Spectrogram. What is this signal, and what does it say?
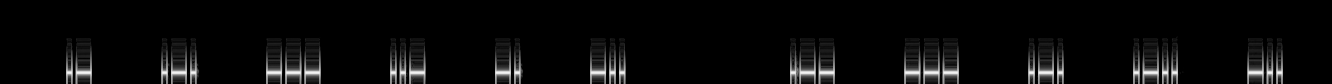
Morse code, heard as a keyed tone, about 25 wpm, spaced as for 10 wpm, 550 Hz. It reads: AROUND WORLD
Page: news headlines in morse code at 10 wpm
